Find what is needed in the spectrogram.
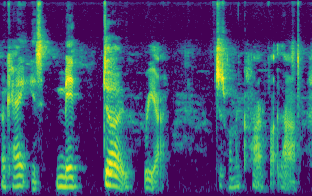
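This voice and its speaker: With vocal fry in her voice, a woman talks at a moderate pace. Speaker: vlogger and digital artist. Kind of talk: casual vlog monologue. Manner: hesitant, many fillers.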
